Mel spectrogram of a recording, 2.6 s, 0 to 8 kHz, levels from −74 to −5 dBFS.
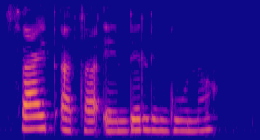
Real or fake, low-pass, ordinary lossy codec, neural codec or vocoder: real; 7.2 kHz; none; none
